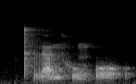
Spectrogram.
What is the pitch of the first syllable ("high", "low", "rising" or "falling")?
low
